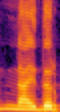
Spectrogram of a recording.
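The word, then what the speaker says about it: neither: नाइदर कोई कोई इसको प्रोनाउंस करता है, कोई कोई नीदर प्रोनाउंस करता है।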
